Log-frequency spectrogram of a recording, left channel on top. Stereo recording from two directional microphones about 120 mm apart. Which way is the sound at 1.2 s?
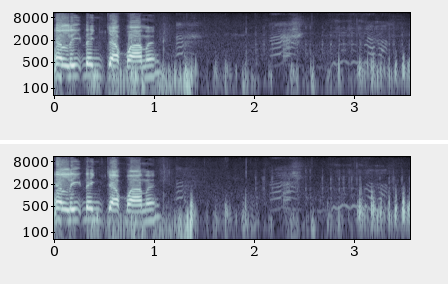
30° left (ahead or behind).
